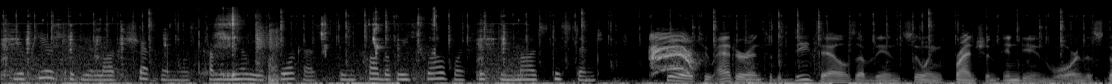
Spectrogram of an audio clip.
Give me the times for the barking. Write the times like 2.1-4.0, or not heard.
not heard.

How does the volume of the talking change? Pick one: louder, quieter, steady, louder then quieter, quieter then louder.
steady.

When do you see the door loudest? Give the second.
7 s.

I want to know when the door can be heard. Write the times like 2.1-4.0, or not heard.
1.6-2.9, 6.5-8.2.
